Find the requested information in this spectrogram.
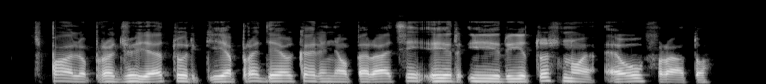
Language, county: Lithuanian, Šiauliai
